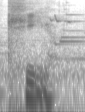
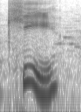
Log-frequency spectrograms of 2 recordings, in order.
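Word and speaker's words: quai: So a key is, it's like on the side of a canal. It's like a large barrier used to hold water back, like a flood wall, flood barrier. Yeah, it's spelled Q-U-A-I, if you're interested in Googling it.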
